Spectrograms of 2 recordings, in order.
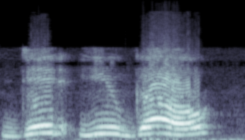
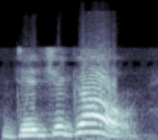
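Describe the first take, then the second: First: Each word is said separately and in full. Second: The words are squeezed together into a reduced form.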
